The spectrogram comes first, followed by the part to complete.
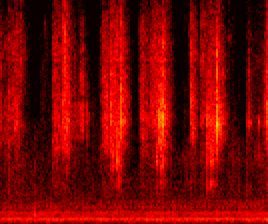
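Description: Small plastic craft beads and charms rattling as they are handled, in a run of short, light rattling bursts about three a second.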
